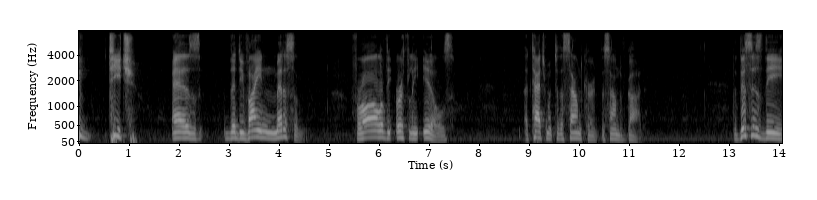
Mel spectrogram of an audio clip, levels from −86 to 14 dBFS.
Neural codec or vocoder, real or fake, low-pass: none; real; 7.2 kHz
